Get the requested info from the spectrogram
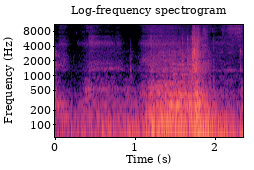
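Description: A wooden sliding bathroom door rolling along its track: a low rumble that starts about halfway through, with a short knock near the end.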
